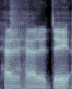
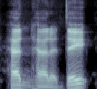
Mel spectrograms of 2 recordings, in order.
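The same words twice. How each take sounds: First: The D sounds are weak and flow together. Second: The D sounds are strong and separate. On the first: The speaker calls it right. "flow that more, weaken the D's" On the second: The speaker calls it wrong. "the D sounds are just so heavy"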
